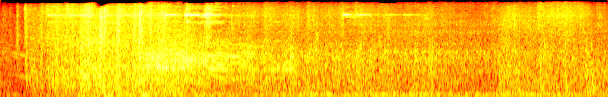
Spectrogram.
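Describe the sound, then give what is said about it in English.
Gunfire in street fighting in Iraq, fired at the enemy from a moving vehicle: a dense burst of rapid shots, loudest in the first second, then a sustained rattling roar that keeps going to the end. “As Ray drives through the streets, Brad calmly fires at the enemy. A bullet whizzes past Scribe, then Trombley shoots an Iraqi.”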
